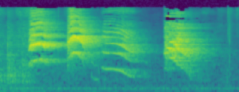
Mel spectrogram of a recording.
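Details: Playing green Indian parrots in India give three grating squawks, the middle one sliding downward, each burst loud and raspy, separated by brief quiet gaps.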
